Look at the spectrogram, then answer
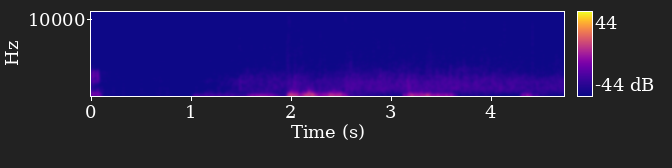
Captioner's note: applause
